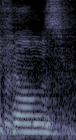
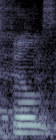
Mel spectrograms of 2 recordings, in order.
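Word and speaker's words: Filums: Films is spelled F-I-L-U-M-S, which is the Hindi pronunciation of the English word.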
